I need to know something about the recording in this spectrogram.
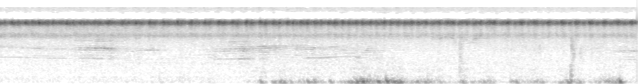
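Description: Steady high-pitched insect chorus of crickets or cicadas, with a low rumbling bump of handling noise near the middle.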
